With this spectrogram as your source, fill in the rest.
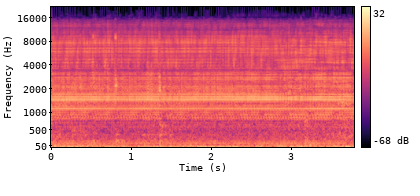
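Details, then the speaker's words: Vacuum pump evacuating lines of a Mr Cool Advantage 12K mini split: steady even drone, no straining, after 44 minutes reaching 260 microns, about to close valve and shut off; normal. "we're at 260 microns and that seems to be as low as we're gonna get we've been vacuuming for 44 minutes"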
